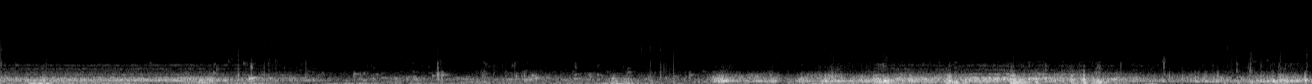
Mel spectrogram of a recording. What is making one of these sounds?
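Water rushes and churns in a low, muffled underwater rumble, heard close.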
